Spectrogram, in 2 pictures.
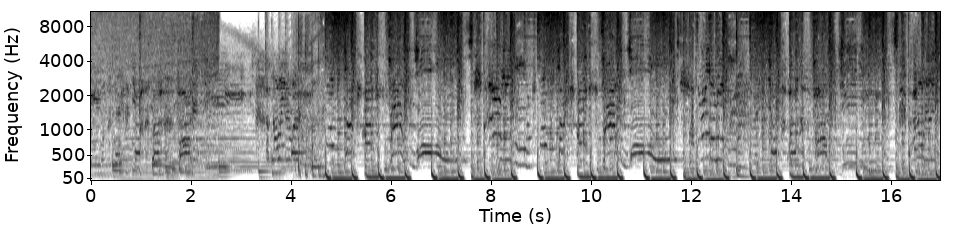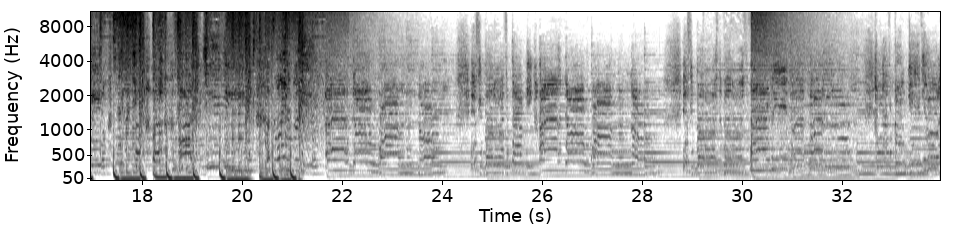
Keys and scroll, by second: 0.0-10.2 typing, 0.4 Return, 11.2 ctrl+s, 11.5-13.7 typing, 19.4 Escape, 19.6-24.5 typing, 22.6 Escape, 27.2-30.0 typing, 31.2 d.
